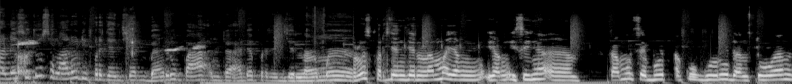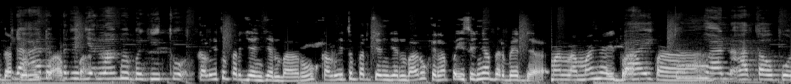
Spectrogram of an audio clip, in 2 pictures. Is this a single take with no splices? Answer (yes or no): no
